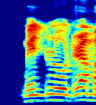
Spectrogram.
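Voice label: "melodrama", Malay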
